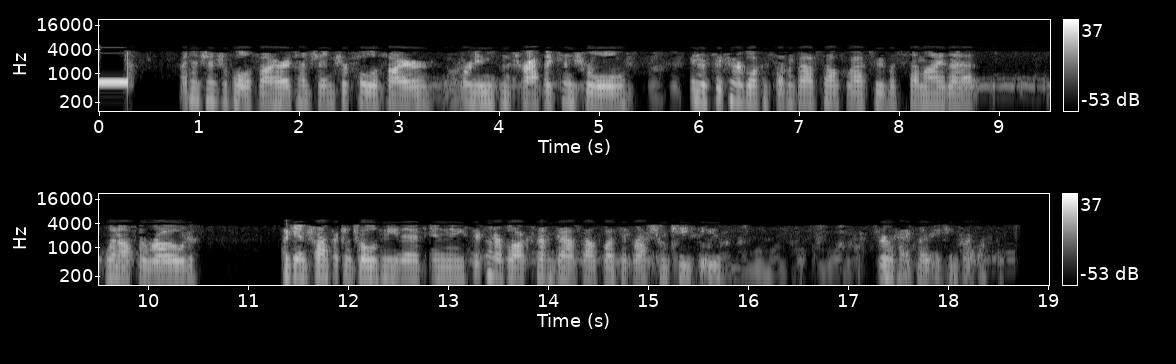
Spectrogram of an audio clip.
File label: Tripoli Fire, dispatch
